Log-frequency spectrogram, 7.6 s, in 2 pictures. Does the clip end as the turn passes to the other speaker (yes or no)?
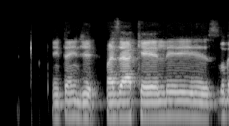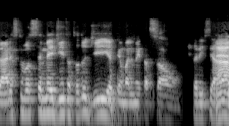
yes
